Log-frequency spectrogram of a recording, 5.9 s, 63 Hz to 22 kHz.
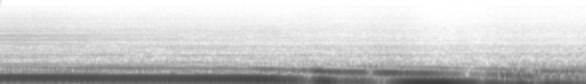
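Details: Renault Clio 172 with a misfire between 1000 and 2000 rpm: a low drone that surges and sags at steady throttle, with the rev needle jumping around.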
